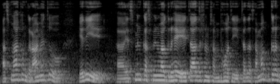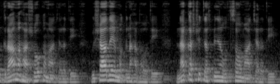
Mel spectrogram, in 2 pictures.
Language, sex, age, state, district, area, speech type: Sanskrit, male, 45-60, Karnataka, Bangalore Urban, urban, spontaneous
